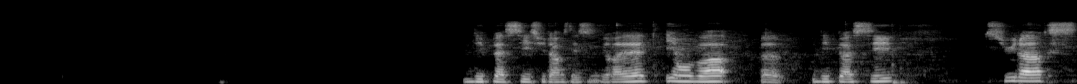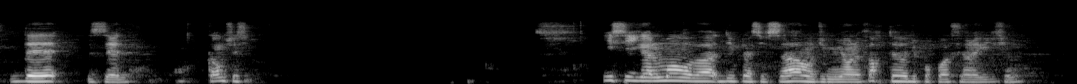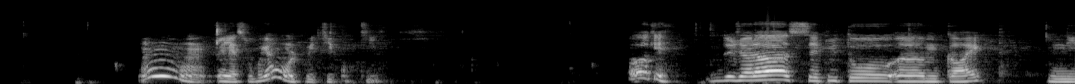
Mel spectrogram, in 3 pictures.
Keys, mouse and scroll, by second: 4.7-8.9 drag, 8.9 KP_1, 9.7 scroll down 4, 10.2-10.6 scroll up 5, 11.9-14.9 drag, 15.6 scroll down 5, 16.0 scroll up 4, 16.5 right click, 17.6-20.6 drag, 21.9 scroll down 2, 22.2 Tab, 22.7 scroll down 5, 23.4 scroll up 6, 25.7 scroll down 2, 26.2-26.6 shift+scroll up 4, 27.1 right click, 27.5 scroll down 3, 28.1 scroll up 2, 28.5 Tab, 29.1 scroll down 1, 29.6 a, 29.8 scroll down 3, 30.6-32.2 middle drag.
